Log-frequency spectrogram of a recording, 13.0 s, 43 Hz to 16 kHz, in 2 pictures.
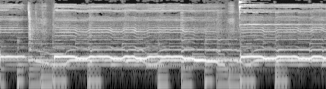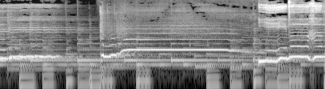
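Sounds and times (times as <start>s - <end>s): gliding melody: 0.1s - 13.0s.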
